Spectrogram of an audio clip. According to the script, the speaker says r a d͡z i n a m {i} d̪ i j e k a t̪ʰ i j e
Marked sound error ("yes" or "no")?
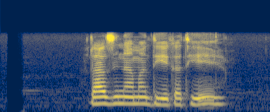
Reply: yes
